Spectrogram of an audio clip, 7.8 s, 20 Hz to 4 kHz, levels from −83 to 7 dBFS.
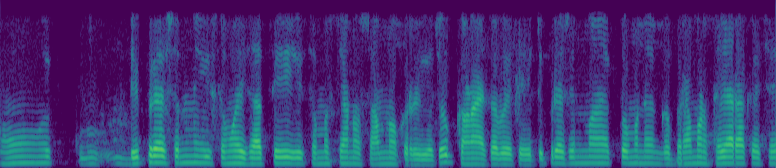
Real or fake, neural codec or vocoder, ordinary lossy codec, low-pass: real; none; none; 3.6 kHz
